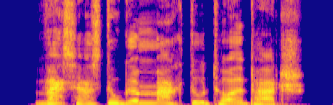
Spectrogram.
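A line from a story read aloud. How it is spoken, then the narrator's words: Angry shout. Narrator (German): rief wütend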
